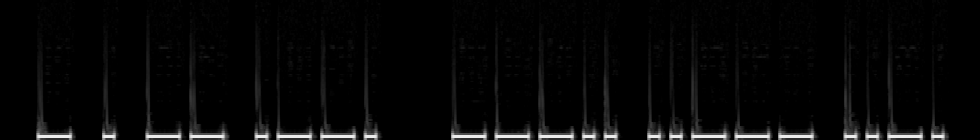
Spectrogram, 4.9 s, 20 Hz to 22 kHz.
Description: Morse code, heard as a keyed tone, about 22 wpm, 700 Hz. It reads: TEMP 82F
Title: Practice QSO - Exchange 2 - Info - 22wpm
